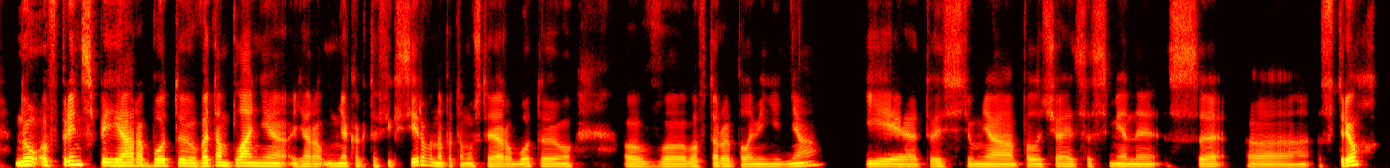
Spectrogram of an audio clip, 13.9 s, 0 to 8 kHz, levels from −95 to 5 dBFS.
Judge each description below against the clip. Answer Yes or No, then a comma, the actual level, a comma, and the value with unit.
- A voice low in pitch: Yes, low, 115 Hz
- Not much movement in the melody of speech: No, average, 4.0 semitones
